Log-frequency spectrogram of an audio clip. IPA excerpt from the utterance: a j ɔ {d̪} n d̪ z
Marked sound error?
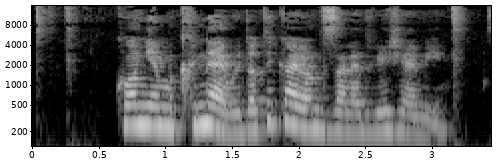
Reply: yes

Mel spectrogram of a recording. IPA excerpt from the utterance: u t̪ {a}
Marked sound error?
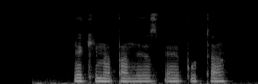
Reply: no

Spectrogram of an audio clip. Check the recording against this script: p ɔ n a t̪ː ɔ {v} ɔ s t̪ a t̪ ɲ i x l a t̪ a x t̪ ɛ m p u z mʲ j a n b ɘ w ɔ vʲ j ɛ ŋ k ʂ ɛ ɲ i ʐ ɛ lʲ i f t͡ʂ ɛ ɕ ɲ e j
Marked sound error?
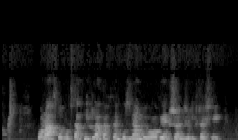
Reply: no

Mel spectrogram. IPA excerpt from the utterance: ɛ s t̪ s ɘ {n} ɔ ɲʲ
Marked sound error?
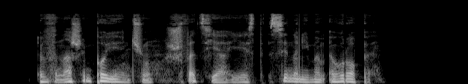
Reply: no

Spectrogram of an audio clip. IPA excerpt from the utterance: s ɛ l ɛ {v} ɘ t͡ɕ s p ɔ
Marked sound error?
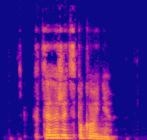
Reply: yes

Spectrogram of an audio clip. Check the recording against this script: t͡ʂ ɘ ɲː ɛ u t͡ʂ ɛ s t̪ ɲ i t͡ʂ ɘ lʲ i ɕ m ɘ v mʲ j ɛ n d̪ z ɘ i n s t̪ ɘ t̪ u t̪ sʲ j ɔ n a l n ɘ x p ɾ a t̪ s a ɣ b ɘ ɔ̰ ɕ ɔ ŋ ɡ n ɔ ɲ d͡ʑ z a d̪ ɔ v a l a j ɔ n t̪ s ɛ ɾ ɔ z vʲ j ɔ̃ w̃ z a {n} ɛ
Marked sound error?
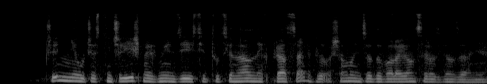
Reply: yes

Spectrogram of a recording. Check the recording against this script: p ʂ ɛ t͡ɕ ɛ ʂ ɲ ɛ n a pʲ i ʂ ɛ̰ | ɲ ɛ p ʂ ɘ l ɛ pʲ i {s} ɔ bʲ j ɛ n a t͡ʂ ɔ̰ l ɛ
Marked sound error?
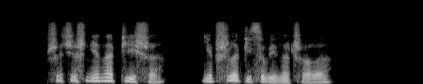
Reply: no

